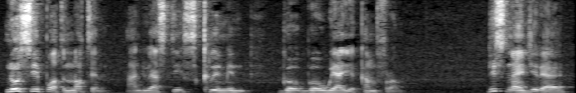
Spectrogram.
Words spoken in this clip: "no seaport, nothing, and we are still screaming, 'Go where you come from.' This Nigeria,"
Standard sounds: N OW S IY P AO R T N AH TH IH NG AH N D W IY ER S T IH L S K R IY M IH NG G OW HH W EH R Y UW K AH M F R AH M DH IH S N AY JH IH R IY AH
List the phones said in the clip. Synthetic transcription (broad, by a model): N OW S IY P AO T N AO T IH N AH N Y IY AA S T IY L S K R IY M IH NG G OW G W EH Y UW K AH M F R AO M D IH S N AY JH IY R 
